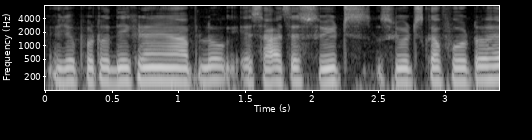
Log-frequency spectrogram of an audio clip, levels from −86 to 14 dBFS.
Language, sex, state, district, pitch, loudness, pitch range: Hindi, male, Chandigarh, Chandigarh, 160 Hz, -16 LUFS, 155-165 Hz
